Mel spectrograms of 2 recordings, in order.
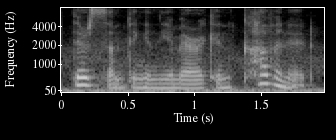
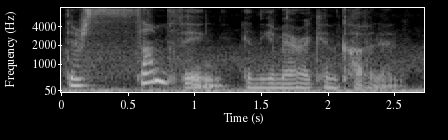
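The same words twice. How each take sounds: First: The stress falls on the word covenant. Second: The stress falls on the word something. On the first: A neutral statement with the content noun in focus. "Normally, we'd say, ... We would stress the noun" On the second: It points to something special that is hard to define. "we can choose to stress the word something if we want to emphasize something special"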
